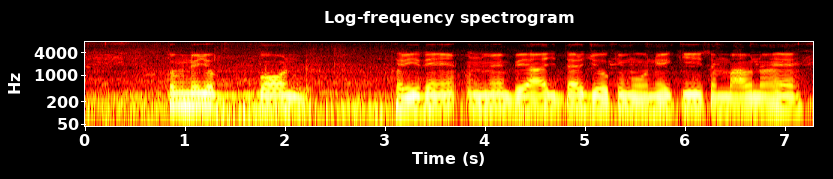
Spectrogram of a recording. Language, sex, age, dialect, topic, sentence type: Hindi, male, 25-30, Kanauji Braj Bhasha, banking, statement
